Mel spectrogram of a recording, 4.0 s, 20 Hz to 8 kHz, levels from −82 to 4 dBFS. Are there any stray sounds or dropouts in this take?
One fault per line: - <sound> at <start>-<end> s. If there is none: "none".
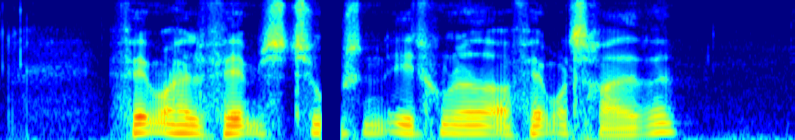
- dropout at 1.6-1.7 s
